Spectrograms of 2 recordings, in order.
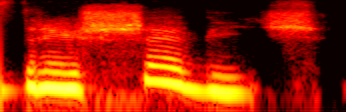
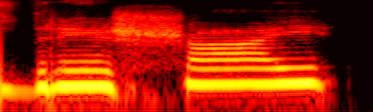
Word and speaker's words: Dresevic: Well, the authentic pronunciation is Dresevic. Then there is also like the Albanian version, as I call it, which is Dreshai.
